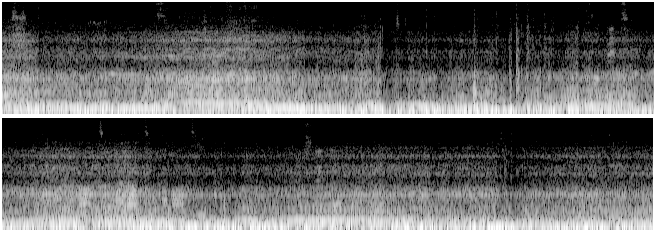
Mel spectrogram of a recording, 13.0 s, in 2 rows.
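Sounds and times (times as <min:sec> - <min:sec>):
car engine running under load: 0:00.0 - 0:13.0
knocks and rattles: 0:03.5 - 0:06.1.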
